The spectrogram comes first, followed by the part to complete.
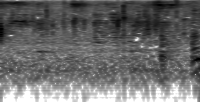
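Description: Thick tomato stew simmering in a pot and being stirred with a wooden spoon: faint, irregular soft bubbling and wet stirring sounds.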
